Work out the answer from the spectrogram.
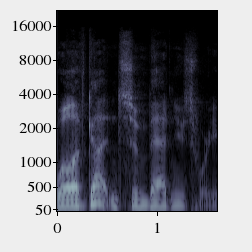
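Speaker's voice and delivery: mocking smug put-on voice. Imitating a former manager delivering bad news: imitating the smug manager. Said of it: "what was the voice?".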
